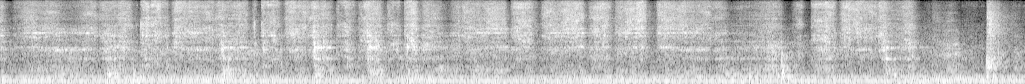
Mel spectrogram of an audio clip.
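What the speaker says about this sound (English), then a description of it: "I can flex the scraper this way and take cuts on the outside of this edge." A steel card scraper flexed against a wooden edge takes repeated rasping cuts, a steady run of scratchy strokes with short pauses, close and fairly quiet, with no talking.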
